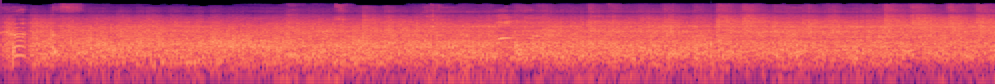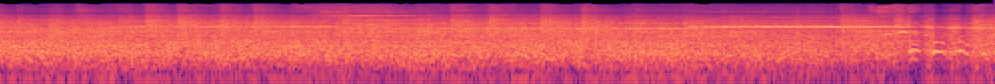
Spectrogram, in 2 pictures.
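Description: Subway train running through the station, a loud steady rumble, with the wheels squealing in thin high steady tones from about halfway through.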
